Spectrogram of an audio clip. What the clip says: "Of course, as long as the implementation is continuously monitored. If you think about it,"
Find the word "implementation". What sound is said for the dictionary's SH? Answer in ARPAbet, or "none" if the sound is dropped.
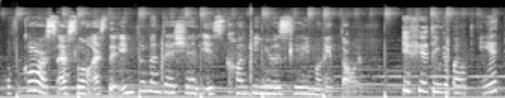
SH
